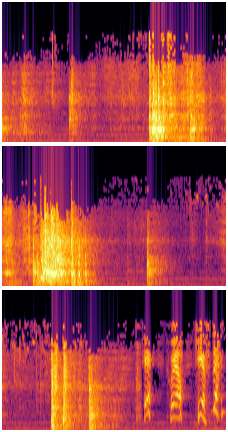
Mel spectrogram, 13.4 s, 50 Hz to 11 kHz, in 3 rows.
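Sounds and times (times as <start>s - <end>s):
heavy wooden boards scraping on front steps: 0.0s - 11.8s
hollow thumps of heavy wooden boards on front steps: 0.0s - 11.8s
heavy wooden boards knocking on front steps: 2.9s - 6.5s, 7.4s - 7.8s, 9.8s - 11.4s.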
